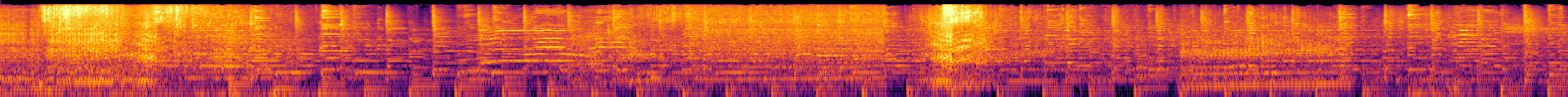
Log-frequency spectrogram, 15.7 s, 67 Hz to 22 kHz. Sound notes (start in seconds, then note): 0.0 tires squeal; 2.3 instrumental country music plays; 10.8 engine grumbles intensifies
